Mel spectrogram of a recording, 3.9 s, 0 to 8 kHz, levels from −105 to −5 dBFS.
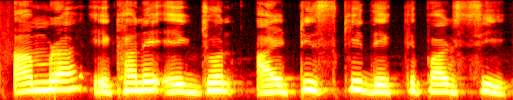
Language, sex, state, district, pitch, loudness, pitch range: Bengali, male, West Bengal, Cooch Behar, 185 Hz, -13 LUFS, 170-205 Hz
